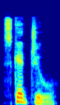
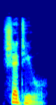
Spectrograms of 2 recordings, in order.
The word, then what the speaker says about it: schedule: And even everyday words like schedule, Americans usually say schedule, while the British say schedule.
